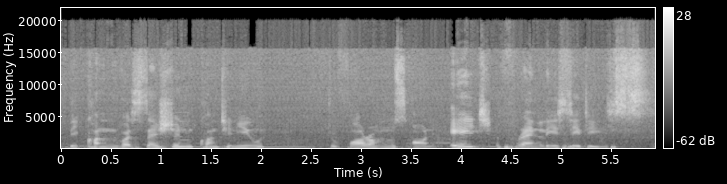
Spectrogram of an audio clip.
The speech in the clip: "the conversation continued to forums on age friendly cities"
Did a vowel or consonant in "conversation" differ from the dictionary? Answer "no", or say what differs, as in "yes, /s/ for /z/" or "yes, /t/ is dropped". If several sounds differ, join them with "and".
no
